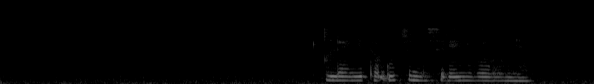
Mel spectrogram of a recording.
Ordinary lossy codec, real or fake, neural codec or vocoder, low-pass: MP3, 32 kbps; fake; codec, 24 kHz, 3.1 kbps, DualCodec; 5.4 kHz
